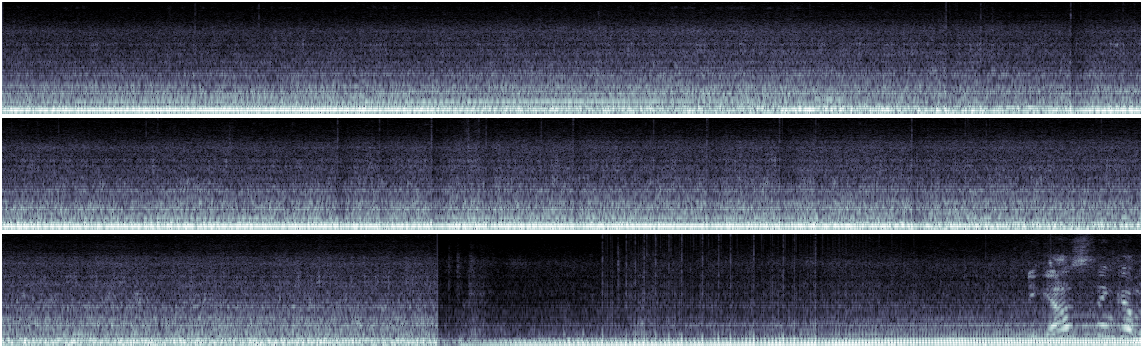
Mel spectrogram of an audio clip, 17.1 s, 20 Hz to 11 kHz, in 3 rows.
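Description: A Toyota SW20 MR2 engine pulls hard in 4th gear, a loud, steady drone rising in pitch for many seconds with a slight exhaust leak at the catalytic converter, then a sudden lift-off and rev drop near the end.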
